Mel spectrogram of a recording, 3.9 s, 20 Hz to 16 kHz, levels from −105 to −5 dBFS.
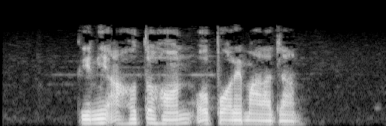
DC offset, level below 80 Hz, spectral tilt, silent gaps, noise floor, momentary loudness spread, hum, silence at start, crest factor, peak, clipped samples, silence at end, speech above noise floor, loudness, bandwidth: under 0.1%; -48 dBFS; -7 dB/octave; none; -69 dBFS; 6 LU; none; 0.8 s; 16 dB; 0 dBFS; under 0.1%; 0.85 s; 53 dB; -17 LUFS; 7.4 kHz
